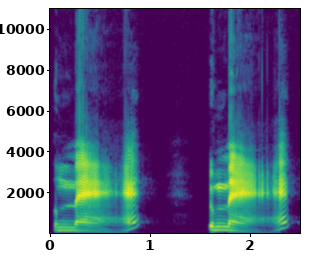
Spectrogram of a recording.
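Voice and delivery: low drawn-out "음매" like a cow; cow's moo. Shown as a demonstration. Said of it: "소가 어떻게 울어?".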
